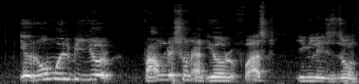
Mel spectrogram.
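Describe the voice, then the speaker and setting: Noticeable background noise runs under the speech. The speaker talks with a Bengali accent. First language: Bangla. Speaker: English learning video maker. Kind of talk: informal tutorial. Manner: halting, many fillers.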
